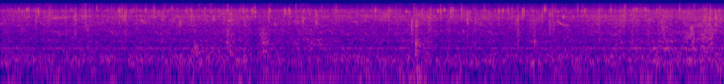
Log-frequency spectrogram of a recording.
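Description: Chicken dumplings sizzling as they shallow-fry in a little oil in a nonstick pan, a steady hiss with fine crackle. A few light taps and scrapes of a slotted spatula come through as the golden-bottomed dumplings are turned over.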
